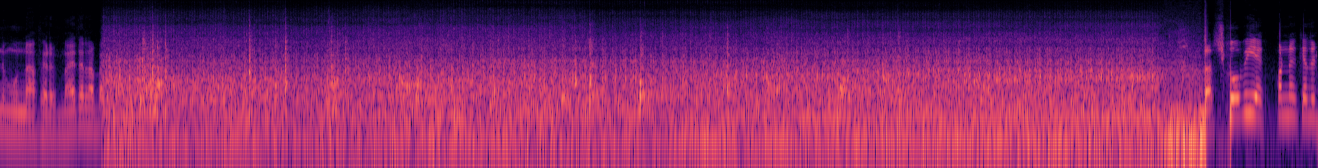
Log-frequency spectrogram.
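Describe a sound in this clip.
A backhoe engine rumbles and roars steadily.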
